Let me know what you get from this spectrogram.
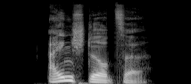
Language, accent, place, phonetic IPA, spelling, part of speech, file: German, Germany, Berlin, [ˈaɪ̯nˌʃtʏʁt͡sə], Einstürze, noun, De-Einstürze.ogg
- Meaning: nominative/accusative/genitive plural of Einsturz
